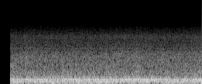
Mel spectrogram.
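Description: Steady low rumble of a car driving, heard from inside the cabin, with an even drone near the bottom of the range.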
